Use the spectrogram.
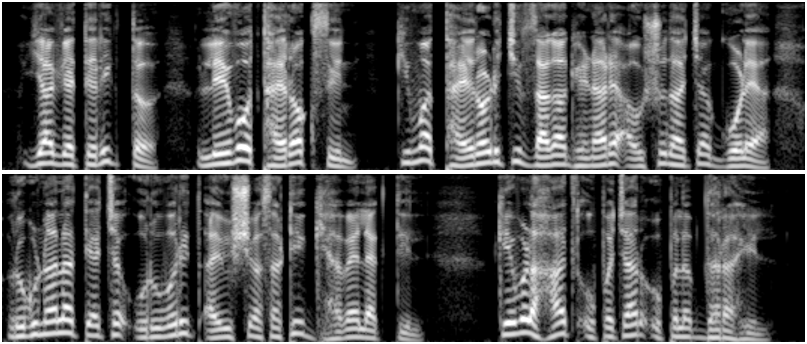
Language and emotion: Marathi, neutral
